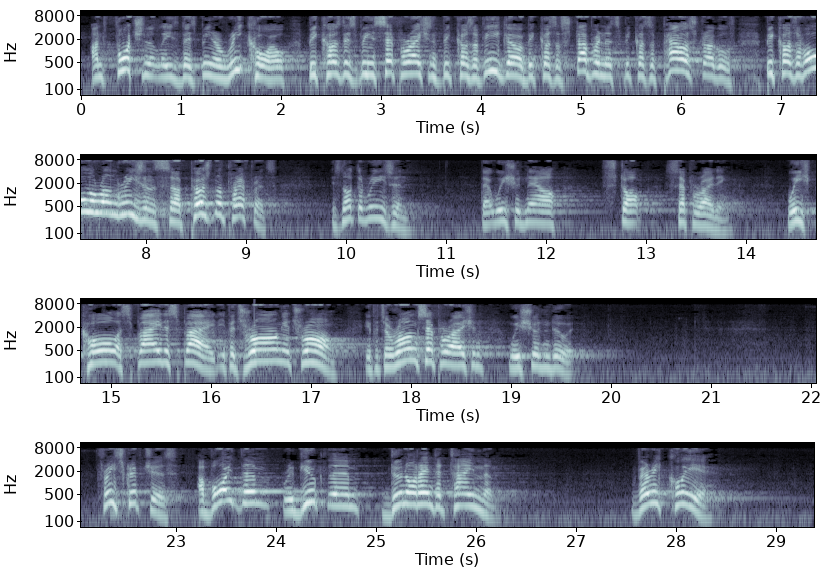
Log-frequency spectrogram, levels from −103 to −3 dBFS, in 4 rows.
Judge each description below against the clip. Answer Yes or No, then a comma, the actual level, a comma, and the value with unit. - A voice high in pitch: Yes, high, 230 Hz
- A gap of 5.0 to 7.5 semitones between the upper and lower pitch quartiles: Yes, wide, 5.6 semitones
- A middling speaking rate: Yes, average, 145 wpm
